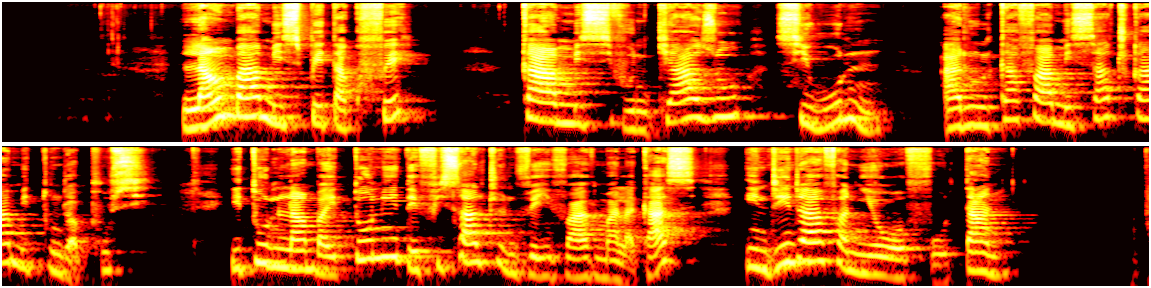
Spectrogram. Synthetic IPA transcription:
lambəmisi̥pet̪aku̥fe | kamisivunikazusiulunə | aɾulukafəmisi̥saʈ͡ʂu̥kəmit̪uɳɖ͡ʐapʰusi̥ | it̪unilambəit̪unid̪efisaluʈ͡ʂəniveivavimala̰ɡasi̥iɳɖ͡ʐiɳɖ͡ʐəfaniewav̥ot̪ani̥

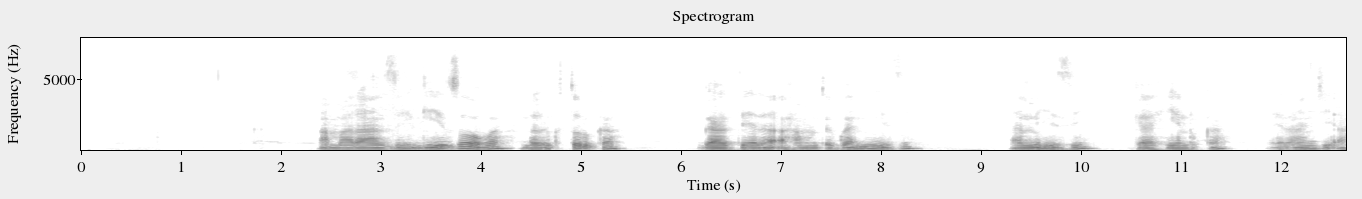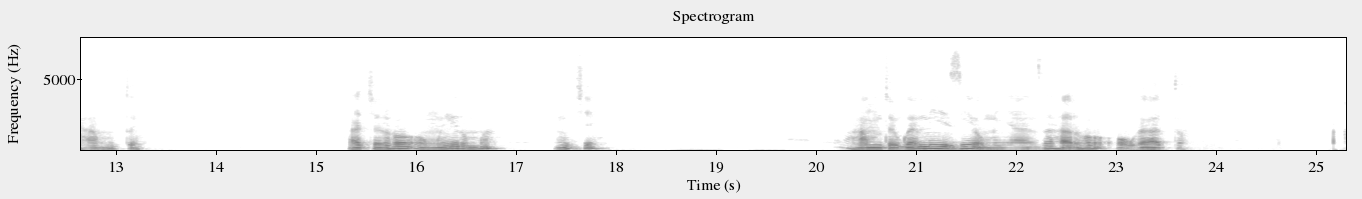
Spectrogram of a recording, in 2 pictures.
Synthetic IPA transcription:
amaɾaːnziɡiːzo̞ːβadaiku̥toɾuka | ɡate̞ːɾaʔa̰ɦamutwe̞ɡwaːmiːzi | a̰miːzi | ɡahiːnduka | eɾaːɲɟḭʔa̰hamutwe̞̰ | haciɾiɦo̞ʔːmwiːɾuma | muce̞̰ | aɦamutwe̞ɡwaːmiːzio̰muɲaːnzaɦaɾiɦo̞oβwaːto̞

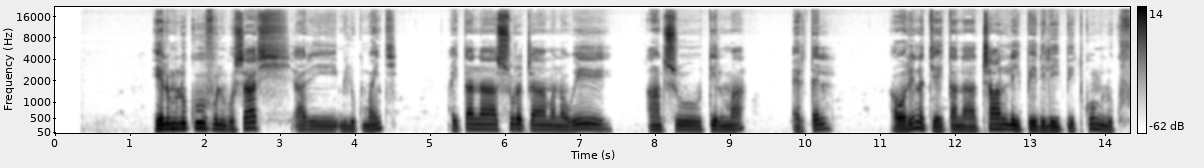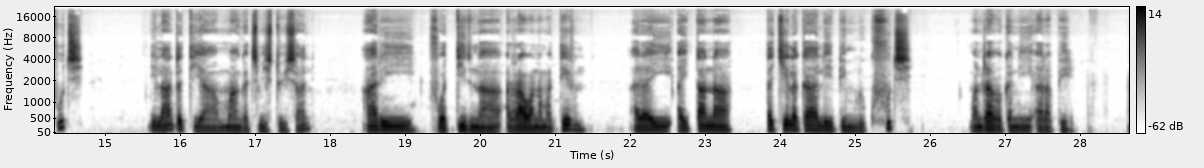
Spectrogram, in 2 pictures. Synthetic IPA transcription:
elumilukuvulumbosaɾi̥aɾimilukumajnt̪i̥ | ait̪anəsuɾaʈ͡ʂəmanawwe | ant͡sut̪elma | ɛrt̪ɛl | awaɾenəd̪iait̪anəʈ͡ʂanuleibed̪eleib̥et̪u̥kumiluku̥fut͡si̥ | nilanʈ͡ʂəd̪̥iəmaŋɡat͡simisi̥t̪uiz̥ani̥ | aɾi | fuad̪̥id̪inərawanəmat̪evinə | aɾajait̪anə | t̪akelakəleibemiluku̥fut͡si̥ | maɳɖ͡ʐavakənia̰ɾab̥e

